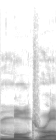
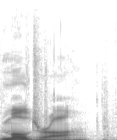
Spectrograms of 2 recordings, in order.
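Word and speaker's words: Muldraugh: so good uh unfortunately that's a mole draw map it is pronounced muldraw i pronounced that wrong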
